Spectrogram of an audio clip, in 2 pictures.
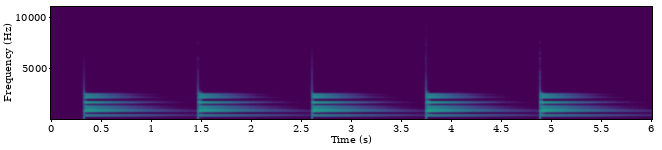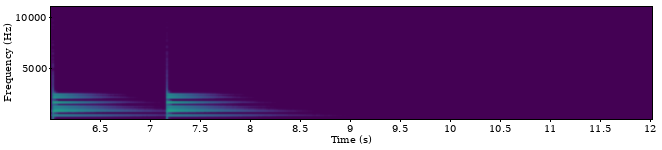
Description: Clock strike, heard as a bell. 7. Seven o'clock.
